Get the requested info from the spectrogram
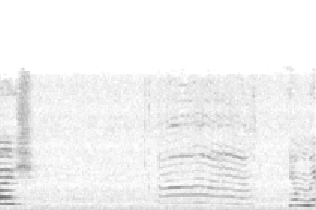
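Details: Male cat crying because he misses his dad. A brief cry opens, then a long, steady, slightly falling meow in the middle, and another short cry at the end, all over a constant low hum.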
